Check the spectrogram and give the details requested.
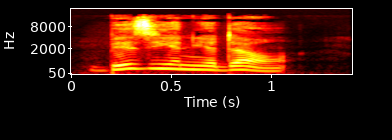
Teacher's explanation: that's very common for the word and to get reduced to just an n Sound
